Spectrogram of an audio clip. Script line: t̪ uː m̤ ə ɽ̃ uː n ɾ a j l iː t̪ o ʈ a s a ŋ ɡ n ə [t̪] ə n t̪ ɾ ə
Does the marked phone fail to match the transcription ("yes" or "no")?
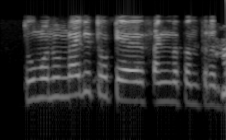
no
